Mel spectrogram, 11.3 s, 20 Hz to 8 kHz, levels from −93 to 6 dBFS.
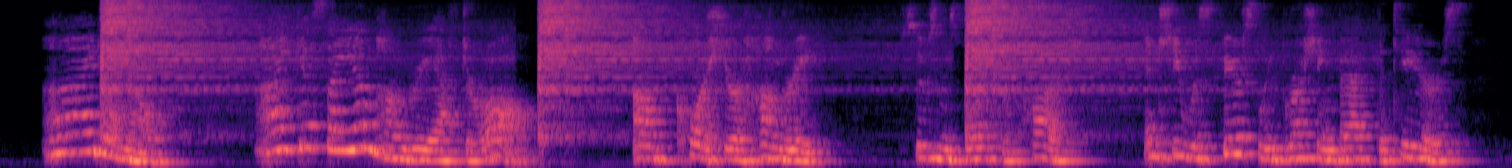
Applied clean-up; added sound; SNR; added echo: none; Hi-hat; 10 dB; reverberation time 0.7 s.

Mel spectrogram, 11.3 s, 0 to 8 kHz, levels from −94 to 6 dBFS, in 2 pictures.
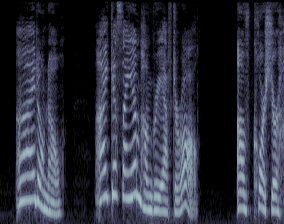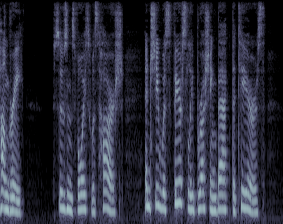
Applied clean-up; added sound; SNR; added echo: none; none; none; none.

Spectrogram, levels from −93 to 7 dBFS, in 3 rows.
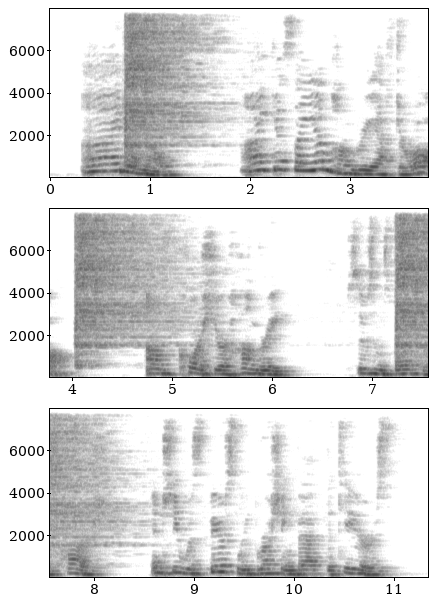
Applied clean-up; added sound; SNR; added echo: classical method WPE with log-MMSE.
